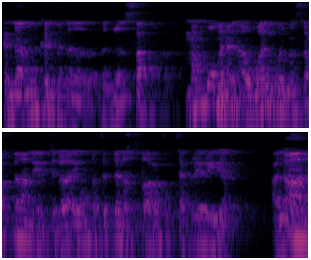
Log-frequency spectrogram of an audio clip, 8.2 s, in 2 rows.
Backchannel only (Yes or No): Yes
